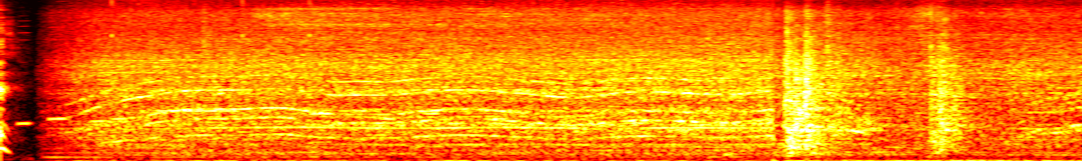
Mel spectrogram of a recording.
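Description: Rotary bored-pile drilling rig running: a steady machine drone with a wavering whine. Two short noisy bursts come about six and seven seconds in.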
